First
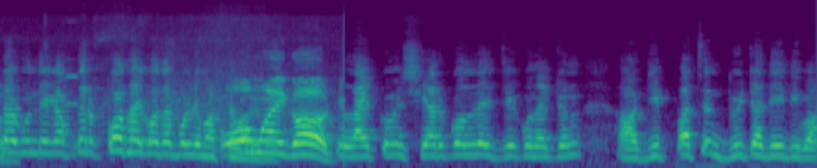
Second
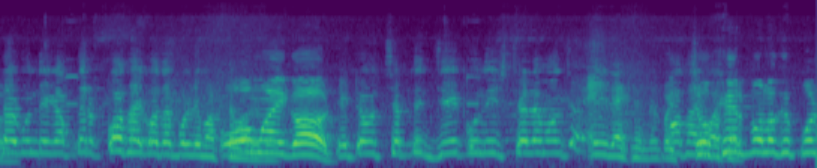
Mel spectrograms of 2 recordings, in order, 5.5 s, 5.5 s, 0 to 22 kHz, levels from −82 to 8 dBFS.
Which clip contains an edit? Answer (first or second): first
